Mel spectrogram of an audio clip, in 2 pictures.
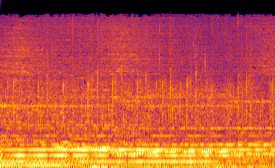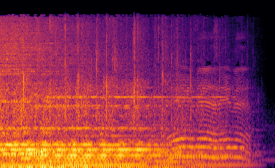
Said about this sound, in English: Let's applaud it one more time.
